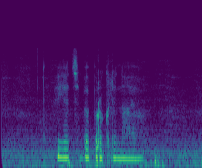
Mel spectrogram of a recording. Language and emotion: Russian, neutral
